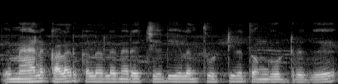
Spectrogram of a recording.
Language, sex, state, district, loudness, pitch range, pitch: Tamil, male, Tamil Nadu, Kanyakumari, -19 LUFS, 125-130 Hz, 130 Hz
